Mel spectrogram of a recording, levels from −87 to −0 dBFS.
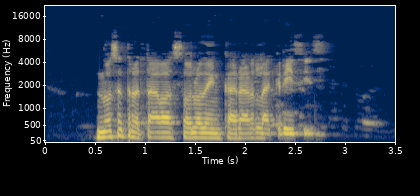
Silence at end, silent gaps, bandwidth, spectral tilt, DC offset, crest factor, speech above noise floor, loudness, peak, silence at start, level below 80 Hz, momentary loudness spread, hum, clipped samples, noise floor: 0.2 s; none; 9.2 kHz; -4.5 dB/octave; under 0.1%; 16 dB; 42 dB; -15 LUFS; 0 dBFS; 0.5 s; -54 dBFS; 4 LU; none; under 0.1%; -56 dBFS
